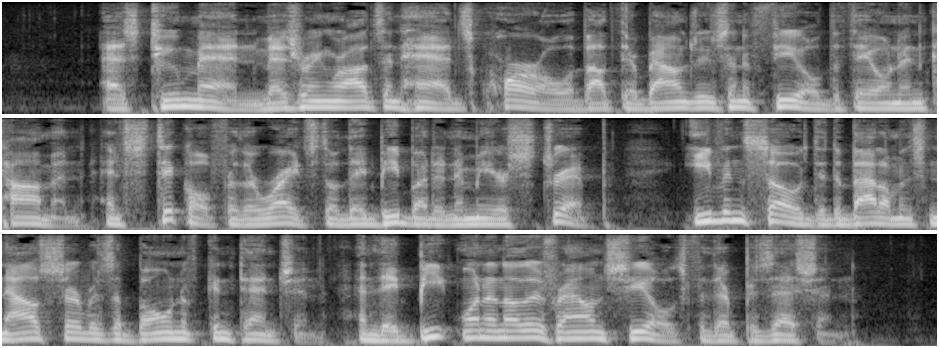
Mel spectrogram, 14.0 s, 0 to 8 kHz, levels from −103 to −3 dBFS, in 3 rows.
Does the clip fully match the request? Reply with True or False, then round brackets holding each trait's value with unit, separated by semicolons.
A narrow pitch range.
False (4.1 semitones)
